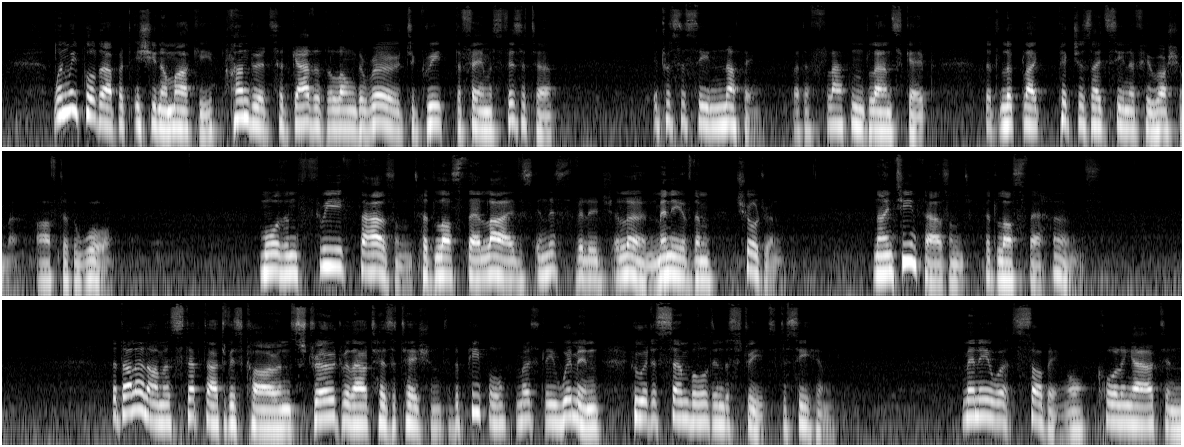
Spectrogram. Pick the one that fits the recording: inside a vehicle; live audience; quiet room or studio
live audience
